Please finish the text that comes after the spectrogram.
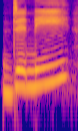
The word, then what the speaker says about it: Denis: we actually looked up the correct way to pronounce his name before we started this video and it is Denise he's getting like the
